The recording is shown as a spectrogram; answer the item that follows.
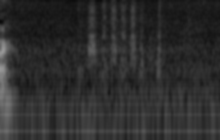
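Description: Scratch-off lottery ticket being scratched: quiet, irregular short strokes as the coating is rubbed off to uncover a number.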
